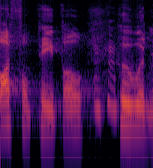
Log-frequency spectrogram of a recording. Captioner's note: chuckles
